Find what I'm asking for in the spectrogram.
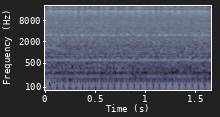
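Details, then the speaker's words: Mainstays 9-inch high-velocity fan after cleaning, oiling and blade balancing, tested on high in below-30°F cold: smooth, even hum with steady low drone and airy rush, no rattle or wobble; running clean. "It's definitely moving a lot. And that's on high speeds. So that's really, really good."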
